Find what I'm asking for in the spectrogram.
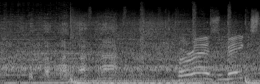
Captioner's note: Booker T chuckles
